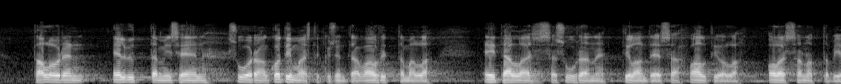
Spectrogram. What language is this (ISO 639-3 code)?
fin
